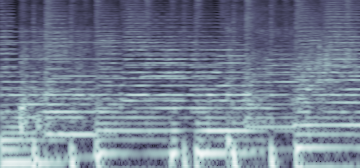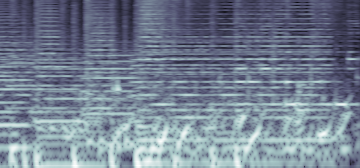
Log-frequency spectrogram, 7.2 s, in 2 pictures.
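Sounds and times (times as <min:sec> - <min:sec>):
jingle: 0:00.1 - 0:07.0.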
